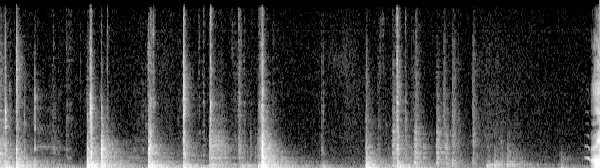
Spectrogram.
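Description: Sharp knocks and clicks of a cooker's control panel being handled and seated back into place: about five separate taps, roughly a second apart.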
